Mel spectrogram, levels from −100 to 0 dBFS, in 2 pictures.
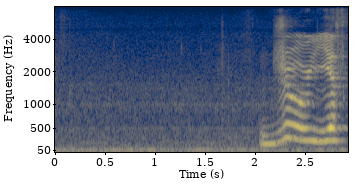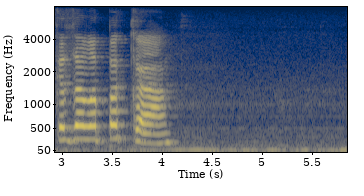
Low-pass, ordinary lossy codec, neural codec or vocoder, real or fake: none; none; none; real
